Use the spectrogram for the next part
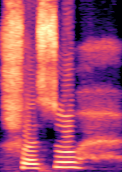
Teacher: حا وسط حلق سے ادا ہوگا · سین میں سیٹی کا ایلیمنٹ کلیئر ہوگا اور آگے آ رہا ہے ہا، ہا وسط حلق سے ادا ہوگا، ٹھیک ہے؟ جس میں آپ نے اس چیز کا خیال رکھنا ہے کہ یہ ہا کی ساؤنڈ نہ نکلنے پائے ورنہ تبدیل حرف ہو جائے گا، حرام غلطی ہو جائے گی، معنی بدل جائیں گے، اس کی اجازت ہرگز نہیں ہے۔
